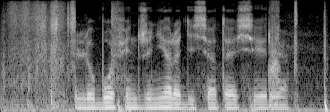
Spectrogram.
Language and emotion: Russian, neutral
